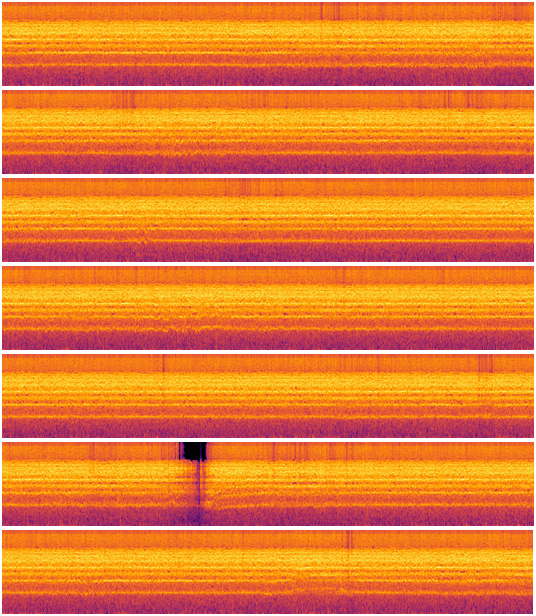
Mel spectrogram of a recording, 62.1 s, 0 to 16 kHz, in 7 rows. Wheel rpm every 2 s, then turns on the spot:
230, 230, 220, 230, 220, 220, 230, 230, 230, 230, 230, 230, 230, 230, 230, 240, 230, 230, 230, 230, 230, 230, 230, 150, 190, 230, 230, 230, 230, 270, 220.
none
